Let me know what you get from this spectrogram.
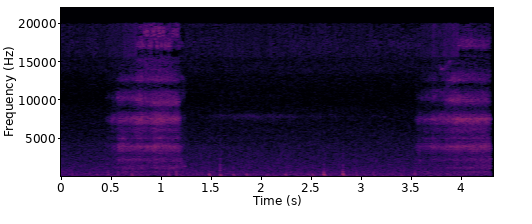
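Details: Pug snoring: two hissy, wheezy snore bursts with bright upper overtones, roughly three seconds apart, separated by soft clicks in a quiet room.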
